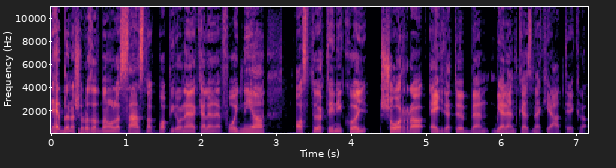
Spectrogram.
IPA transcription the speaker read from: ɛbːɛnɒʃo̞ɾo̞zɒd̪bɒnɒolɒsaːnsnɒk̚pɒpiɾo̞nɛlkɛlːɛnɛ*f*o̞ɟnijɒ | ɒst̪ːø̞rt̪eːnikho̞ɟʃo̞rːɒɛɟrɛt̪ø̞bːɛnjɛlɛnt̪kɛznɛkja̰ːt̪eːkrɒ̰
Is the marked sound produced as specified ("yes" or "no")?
yes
